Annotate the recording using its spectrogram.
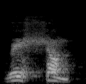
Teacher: इस स से पहले ई या ऊ की ध्वनि है तो स का मूर्धन्यकरण होता है और स बदल जाता है श में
